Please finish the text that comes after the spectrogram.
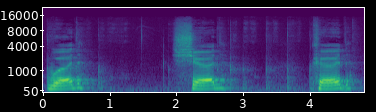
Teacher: Vous ne prononcez jamais le L dans should, would, could.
